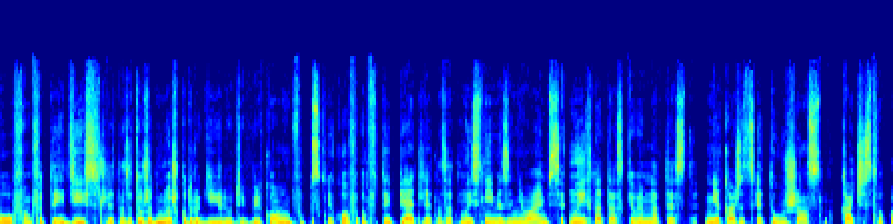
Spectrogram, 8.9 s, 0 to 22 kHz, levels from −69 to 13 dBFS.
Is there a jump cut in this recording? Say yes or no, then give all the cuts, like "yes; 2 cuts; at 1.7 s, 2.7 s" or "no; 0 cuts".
no; 0 cuts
